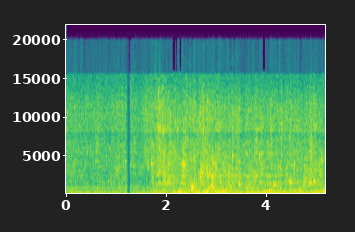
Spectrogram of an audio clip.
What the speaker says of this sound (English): I'm just gonna rinse them off a little bit. I already did before, but I'm just gonna rinse them off again.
